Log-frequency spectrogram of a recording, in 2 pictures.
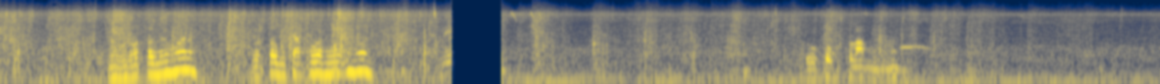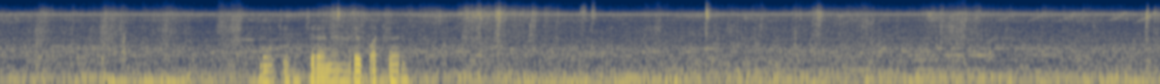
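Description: Dry leaves rustle and crackle as monkeys move over them.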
